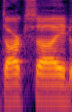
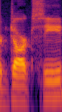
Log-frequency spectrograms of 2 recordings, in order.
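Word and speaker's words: Darkseid: covered either way uh dark side or dark seed whichever way you want to pronounce it uh eventually is going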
